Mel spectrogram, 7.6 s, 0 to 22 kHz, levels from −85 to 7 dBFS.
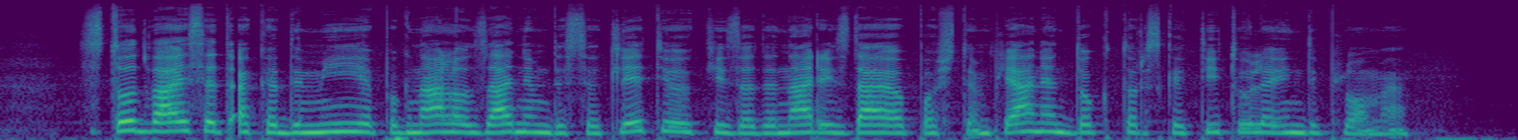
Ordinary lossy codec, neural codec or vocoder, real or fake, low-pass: none; vocoder, 44.1 kHz, 128 mel bands every 512 samples, BigVGAN v2; fake; 19.8 kHz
